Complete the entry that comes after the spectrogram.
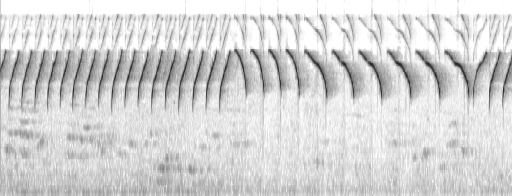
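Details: Birahi canary chirping, recorded as tutor material for young canaries: a steady run of loud, sharp down-slurred whistles repeated about three times a second, high-pitched and clean against a quiet background.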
